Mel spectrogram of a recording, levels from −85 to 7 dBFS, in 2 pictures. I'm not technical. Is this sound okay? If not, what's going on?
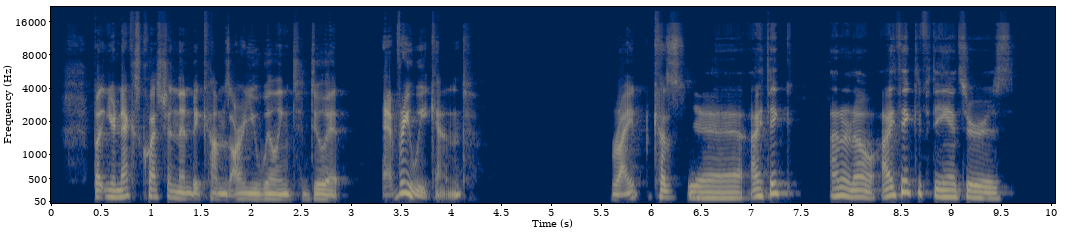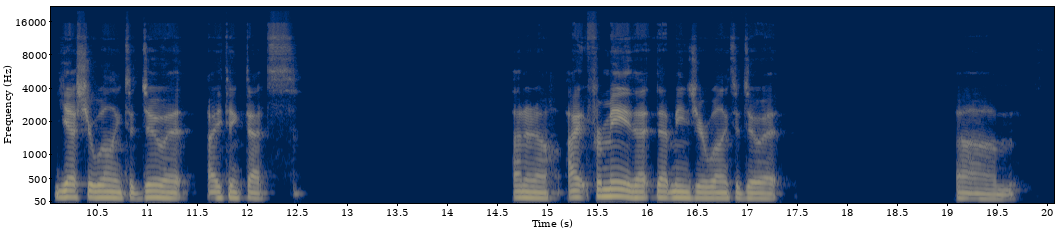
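Yes, this recording is fine, with no technical problems to point out. Nothing went wrong with how the sound was captured or handled.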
